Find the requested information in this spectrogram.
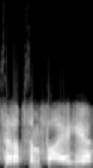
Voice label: request fire, jungle fem; vo; Counter Strike Model Pack; CS:GO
